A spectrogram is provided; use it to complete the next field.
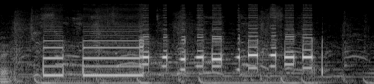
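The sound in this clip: Telephone keypad tones as a number is dialed to call a bar: two longer steady beeps, then a quick run of many short beeps, over faint background noise.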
